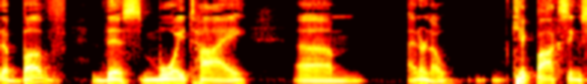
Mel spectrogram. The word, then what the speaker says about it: Muay Thai: And yet now, eh, let me say if I pronounce this correctly, Muay Thai. – Muay Thai, yes.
